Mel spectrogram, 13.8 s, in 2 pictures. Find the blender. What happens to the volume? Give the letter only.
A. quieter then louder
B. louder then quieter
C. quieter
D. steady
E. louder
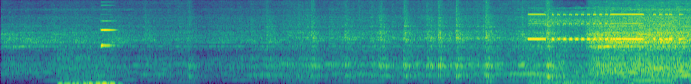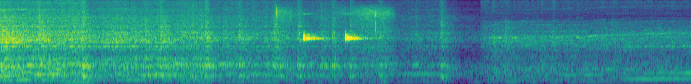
B.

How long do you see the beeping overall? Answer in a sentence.
You can hear the beeping for 3 seconds altogether.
